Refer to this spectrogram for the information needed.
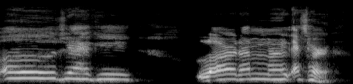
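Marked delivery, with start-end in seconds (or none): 0.0-2.4 put-on sad voice, higher pitch. Speaker describes an aunt who always sounds sad, imitating aunt's sad voice. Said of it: "A very sad sounding woman".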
